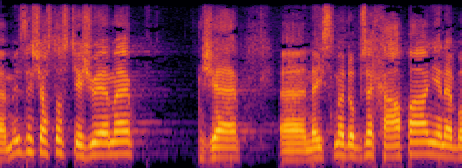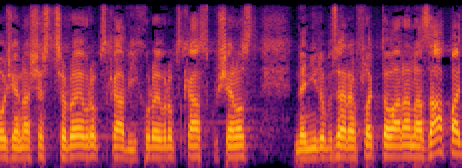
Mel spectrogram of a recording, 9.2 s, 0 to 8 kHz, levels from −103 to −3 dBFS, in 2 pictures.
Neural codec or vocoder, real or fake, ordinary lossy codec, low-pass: none; real; none; 7.2 kHz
